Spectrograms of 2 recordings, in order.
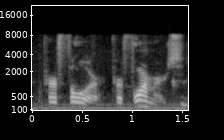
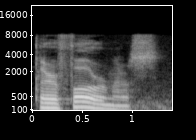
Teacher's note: our accent is going to go on that o r sound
